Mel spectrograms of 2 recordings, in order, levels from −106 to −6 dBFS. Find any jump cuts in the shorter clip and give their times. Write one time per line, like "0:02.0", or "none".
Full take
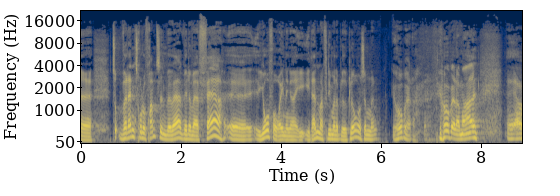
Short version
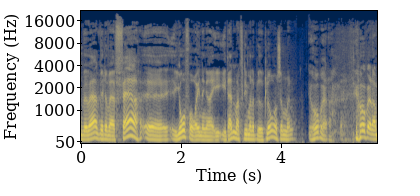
none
